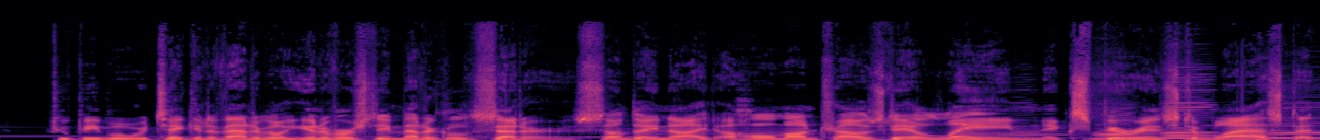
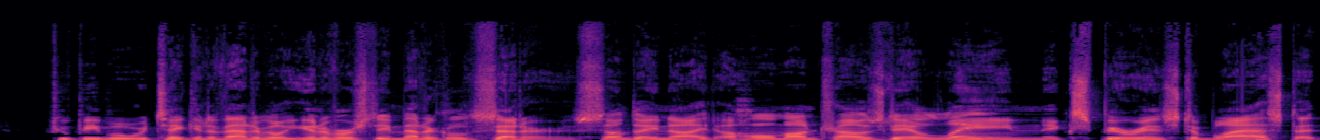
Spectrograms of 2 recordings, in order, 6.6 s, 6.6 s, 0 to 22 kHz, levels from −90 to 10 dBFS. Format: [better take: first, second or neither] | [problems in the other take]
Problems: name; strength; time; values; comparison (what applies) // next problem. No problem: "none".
second | background music; noticeable; throughout; 15 dB below the speech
